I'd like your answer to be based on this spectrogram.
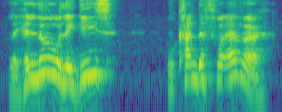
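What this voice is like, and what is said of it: Put-on African accent. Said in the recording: “African accent, like like Wakanda forever kind of accent”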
